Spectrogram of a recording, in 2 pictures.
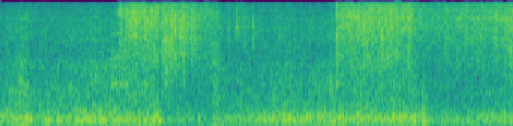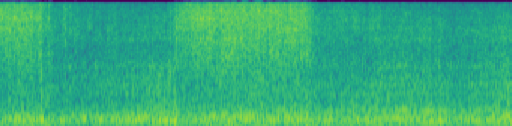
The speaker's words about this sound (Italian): Proviamo adesso ad ascoltare il suono di questo sciacquone.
